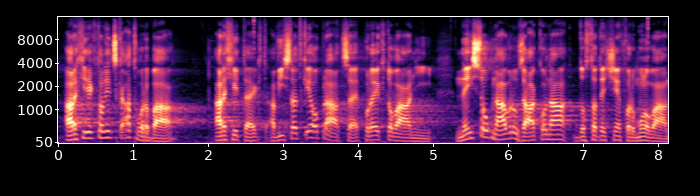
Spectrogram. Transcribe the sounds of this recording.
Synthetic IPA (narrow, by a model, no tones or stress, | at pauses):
ʔaɾxɪt̪ɛk̚t̪o̞nɪt͡skaːt̪vo̞ɾba̰ | ʔaɾxɪt̪ɛkt̪a̰viːslɛt̪kɪjɛɦo̞pɾaːt͡sɛpɾo̞jɛkt̪o̞vaːɲiː | nɛjso̞wvnaːvr̩ɦuzaːko̞nado̞st̪at̪ɛt͡ʃɲɛfo̞ɾmulo̞va̰ːnɪ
